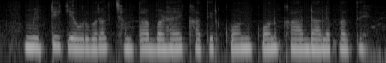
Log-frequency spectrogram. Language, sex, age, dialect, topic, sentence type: Maithili, female, 18-24, Angika, agriculture, question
